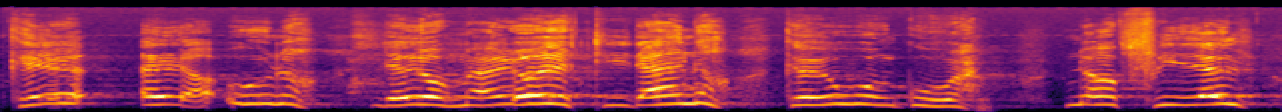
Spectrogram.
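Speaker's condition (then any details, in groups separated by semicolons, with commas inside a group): Severe cerebral palsy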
